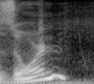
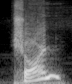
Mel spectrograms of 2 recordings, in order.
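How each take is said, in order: First: The name begins with a z sound. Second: The name begins with an sh sound. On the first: "It's a Z in that per... So Zorn?" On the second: "is it Sh?"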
